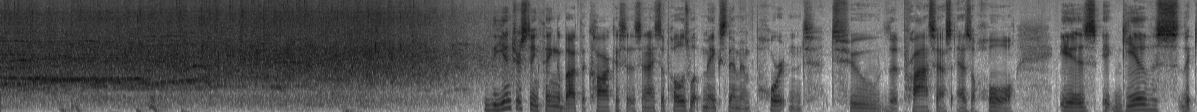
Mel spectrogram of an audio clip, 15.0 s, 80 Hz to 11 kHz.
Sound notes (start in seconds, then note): 2.3 cheers and applause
